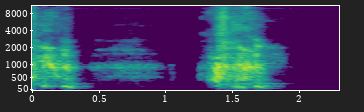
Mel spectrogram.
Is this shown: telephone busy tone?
no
